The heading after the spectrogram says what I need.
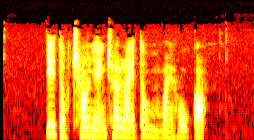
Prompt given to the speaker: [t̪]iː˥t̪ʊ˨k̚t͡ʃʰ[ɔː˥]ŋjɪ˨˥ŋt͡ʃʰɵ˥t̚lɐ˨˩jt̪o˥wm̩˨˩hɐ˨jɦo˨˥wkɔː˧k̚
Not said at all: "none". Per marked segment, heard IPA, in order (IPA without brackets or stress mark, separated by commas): t̪, ɔː˥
